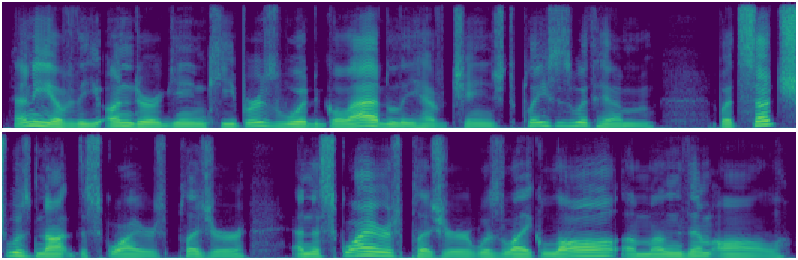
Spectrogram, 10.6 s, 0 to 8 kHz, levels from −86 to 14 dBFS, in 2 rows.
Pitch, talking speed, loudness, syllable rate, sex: 145 Hz, 165 wpm, -18 LUFS, 4.6 syllables/s, male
